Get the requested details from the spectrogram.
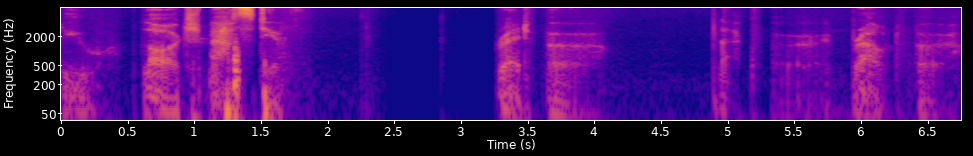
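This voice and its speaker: A man's put-on character voice at a very slow pace, with long, frequent pauses. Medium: actual play. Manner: formal, ceremonial.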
